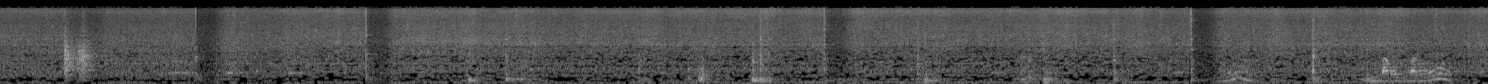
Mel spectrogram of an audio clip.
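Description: Lemongrass and bay leaves fry in a pan with a steady, soft sizzle and crackle, broken by a few brief stirring clatters.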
